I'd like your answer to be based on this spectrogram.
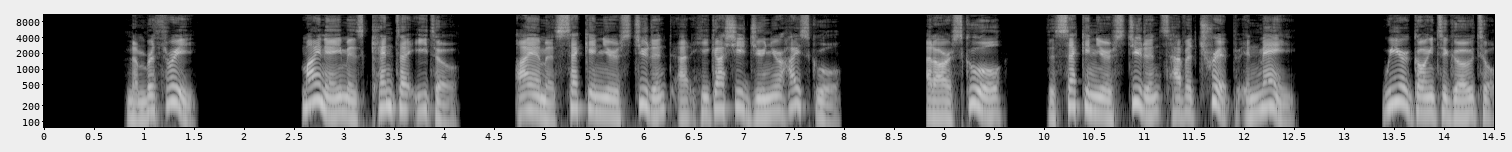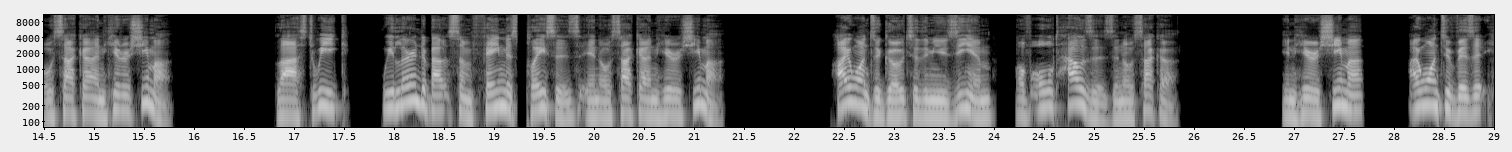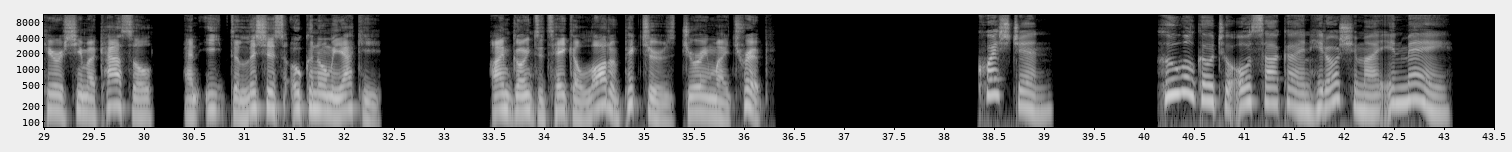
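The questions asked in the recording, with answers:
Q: Who will go to Osaka and Hiroshima in May?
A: The second-year students at Higashi Junior High School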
